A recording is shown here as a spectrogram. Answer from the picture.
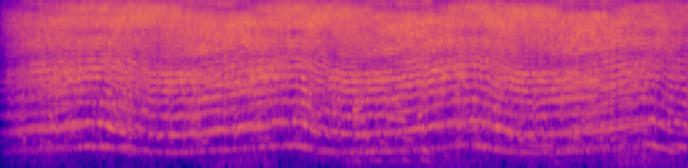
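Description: A steady, loud buzzing drone of an airplane engine, a tonal whine that wavers slightly in pitch and holds without a break, with no voices over it.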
